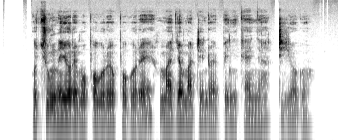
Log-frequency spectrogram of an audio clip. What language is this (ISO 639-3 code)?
luo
